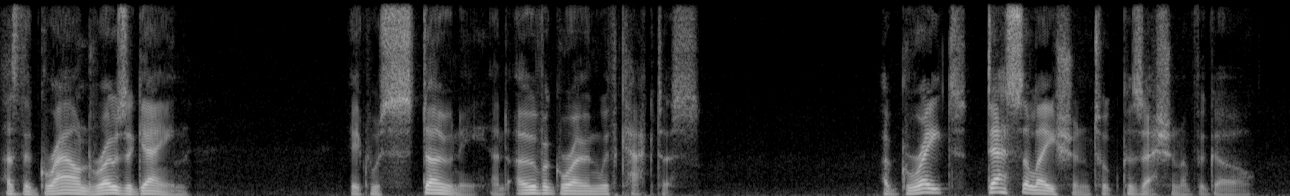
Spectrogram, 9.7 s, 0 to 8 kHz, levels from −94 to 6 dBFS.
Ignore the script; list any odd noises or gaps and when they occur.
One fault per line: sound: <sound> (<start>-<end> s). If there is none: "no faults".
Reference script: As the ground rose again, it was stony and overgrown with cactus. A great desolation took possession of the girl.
no faults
